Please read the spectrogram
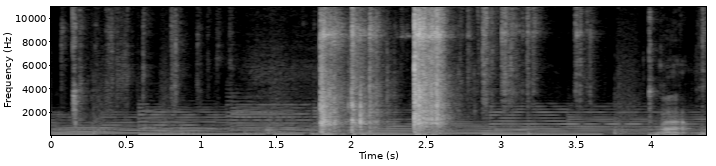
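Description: Cupronickel 50p coins clinking against each other as they are sorted in the hand, a quick cluster of sharp, loud clinks about halfway through, over steady background music.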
